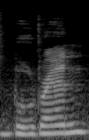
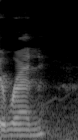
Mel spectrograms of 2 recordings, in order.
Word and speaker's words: Bren: Or like in Japanese, Bren can be really, really hard for some people to say, and I don't like it being pronounced as Buren because that means like sloth and laziness, so typically if somebody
